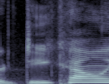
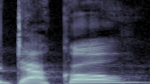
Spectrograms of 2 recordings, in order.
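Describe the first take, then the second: First: "decal" said DEE-kal, long ee, full second vowel; other pronunciation. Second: "decal" said DECK-ul, short e, swallowed ending; Canadian pronunciation. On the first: Streamer comparing regional pronunciations, "decal" as DEE-kal. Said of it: "than I do hear decal in Canada". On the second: Streamer comparing regional pronunciations, "decal" as DECK-ul. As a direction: say "decal" to rhyme with heckle. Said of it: "it's not decal and it's not decal". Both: Shown as a demonstration.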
